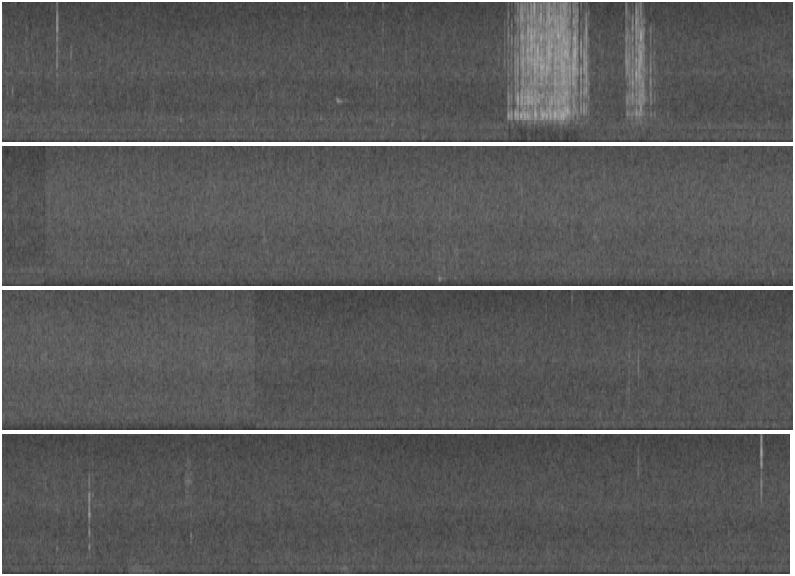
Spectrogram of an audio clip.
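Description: Shallow river running over rocks in a steady rush of water. A brief, louder hiss comes about five seconds in, and a few faint clicks follow later.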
